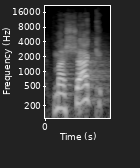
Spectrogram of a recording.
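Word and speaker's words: מָשַׁח: o de dónde viene es la palabra hebrea que se pronunciaría como masac mashack quiere decir ungir yo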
